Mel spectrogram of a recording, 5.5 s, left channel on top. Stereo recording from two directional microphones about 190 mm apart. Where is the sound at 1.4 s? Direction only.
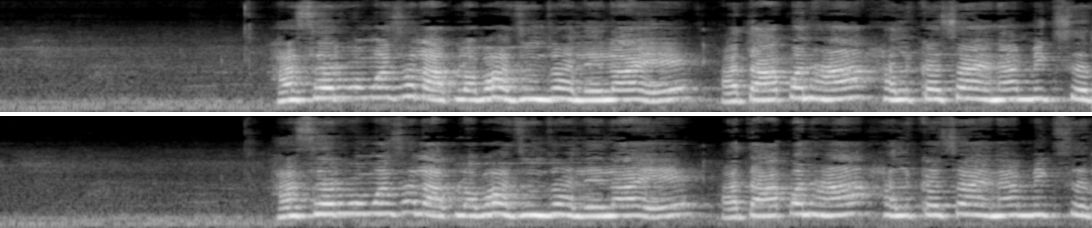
30° left (ahead or behind).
